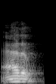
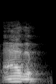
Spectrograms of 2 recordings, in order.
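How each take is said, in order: First: The first vowel is pronounced and stressed. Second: The first vowel is pronounced and stressed.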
